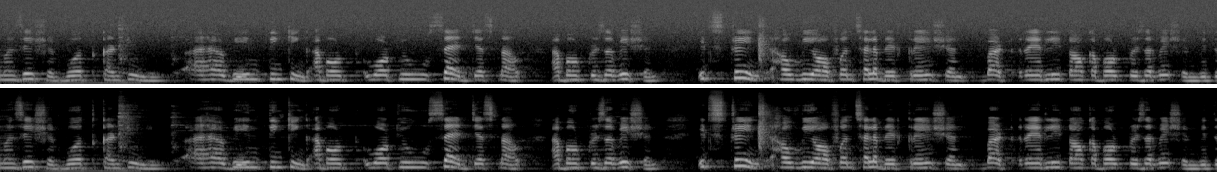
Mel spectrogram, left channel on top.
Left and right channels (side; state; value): left; noise; hiss, 1 dB below the sound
